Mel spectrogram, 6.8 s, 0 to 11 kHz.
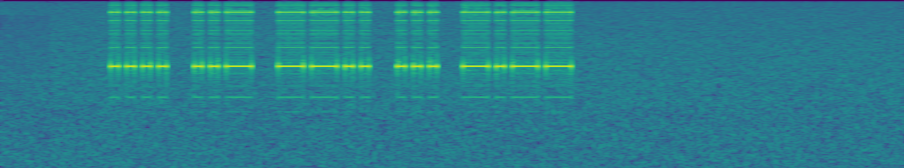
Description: Morse code, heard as a high beeper, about 20 wpm, 2850 Hz. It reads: HUZSY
